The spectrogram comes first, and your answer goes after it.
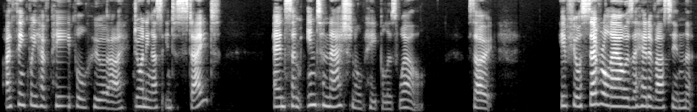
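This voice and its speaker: Woman, Australian accent, conference host, bright tone, halting with fillers, video call. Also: on the high side. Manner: warm hesitant introductions with many fillers. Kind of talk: welcoming remarks on a video call.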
